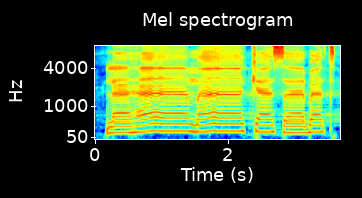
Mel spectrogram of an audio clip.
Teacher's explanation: Kemudian laha huruf ha kita panjangkan dua harakat karena terdapat alif di depannya. Ma huruf ma kita panjangkan dua harakat karena terdapat alif di depannya.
